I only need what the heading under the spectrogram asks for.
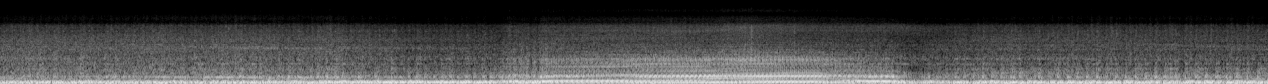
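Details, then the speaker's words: Ricky's 750 blow-through carburetor on a V8, rejetted with 75 primary and 86 secondary jets and a 6.5 power valve, no pump shot, under test: a steady idle, then a smooth rev blip settling cleanly back with no stumble or miss; best it has run so far, normal running. "All right, just tested Ricky's carb, and that's the best it's done so far."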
